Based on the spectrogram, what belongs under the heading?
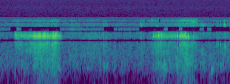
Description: I don't know whether to feel bad that my baby snores or feel bad for his future wife.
